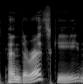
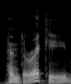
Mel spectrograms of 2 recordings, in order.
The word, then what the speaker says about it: Penderecki: and don't be fooled by the letters E-N-C. Francis Poulenc is Poulenc, not Poulenc. Penderecki is Penderecki, not Penderecki, but otherwise, I'm afraid when it comes to Polish and Czech, you are on your own.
